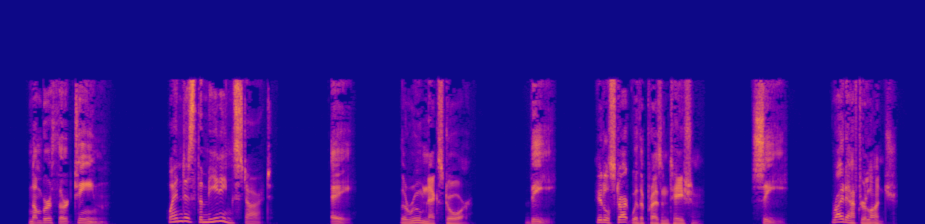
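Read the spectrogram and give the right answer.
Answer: C: Right after lunch.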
